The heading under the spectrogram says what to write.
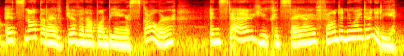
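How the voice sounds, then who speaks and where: A woman's voice: high voice, animated, moderate pace, darkish tone. A woman voicing an earnest, idealistic young desert scholar in a video game, speaking formally and articulately. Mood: polite, hopeful. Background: game background music.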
